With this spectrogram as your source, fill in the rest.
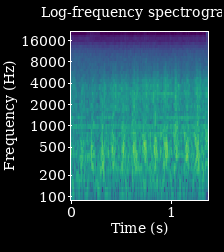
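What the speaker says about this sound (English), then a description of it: "Army aviators get in with their dust-off helicopters, and the wounded are whisked away to safety" Army dust-off medevac helicopters in Vietnam in 1967 pick up wounded under heavy ground fire, with a loud, continuous rotor thump close by and no voices.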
